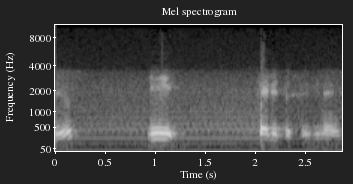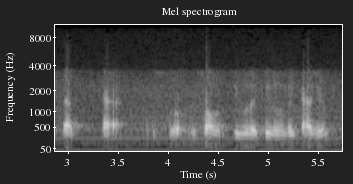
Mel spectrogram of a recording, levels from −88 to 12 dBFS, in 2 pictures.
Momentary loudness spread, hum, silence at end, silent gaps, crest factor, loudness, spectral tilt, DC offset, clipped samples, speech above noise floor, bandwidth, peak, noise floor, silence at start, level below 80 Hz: 21 LU; none; 0.05 s; none; 16 dB; -17 LUFS; -5.5 dB/octave; 0.2%; under 0.1%; 22 dB; 8.4 kHz; 0 dBFS; -37 dBFS; 0 s; -62 dBFS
